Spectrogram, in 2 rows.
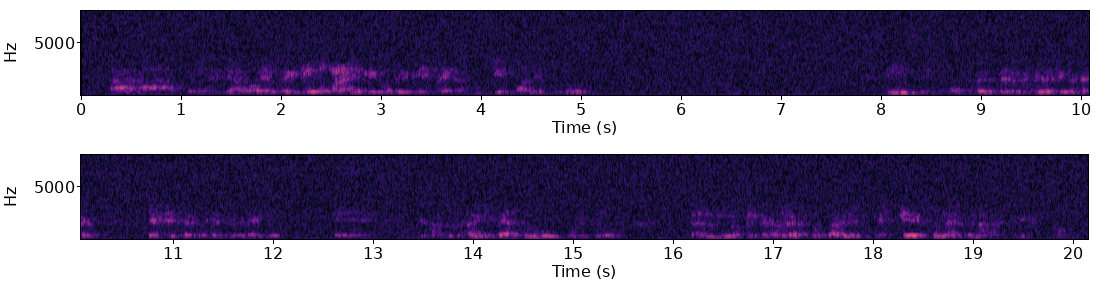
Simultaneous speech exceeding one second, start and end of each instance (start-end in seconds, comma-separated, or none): none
